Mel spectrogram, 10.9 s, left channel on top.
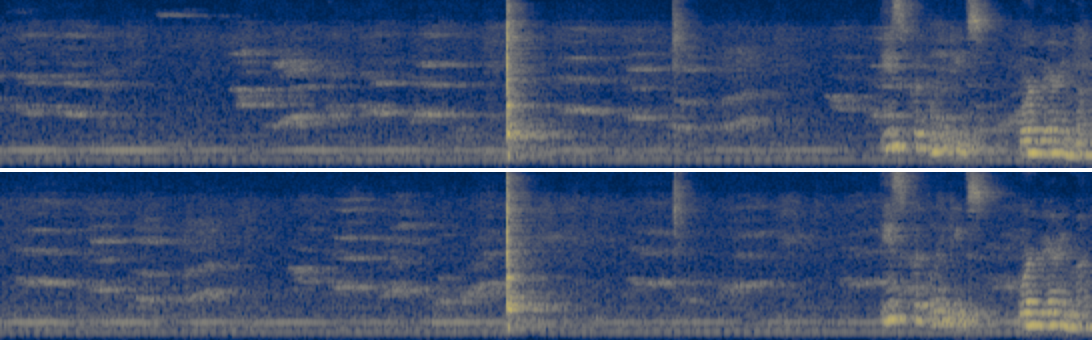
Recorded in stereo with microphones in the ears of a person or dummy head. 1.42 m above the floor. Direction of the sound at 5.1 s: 5° right (ahead or behind).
